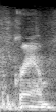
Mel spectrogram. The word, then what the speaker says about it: graham: we just kind of skate over the name just one syllable gram but we like it's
